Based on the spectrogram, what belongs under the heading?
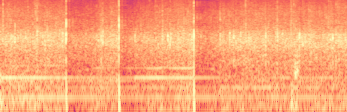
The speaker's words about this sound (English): Come on, can we give a good clap to the Lord today?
